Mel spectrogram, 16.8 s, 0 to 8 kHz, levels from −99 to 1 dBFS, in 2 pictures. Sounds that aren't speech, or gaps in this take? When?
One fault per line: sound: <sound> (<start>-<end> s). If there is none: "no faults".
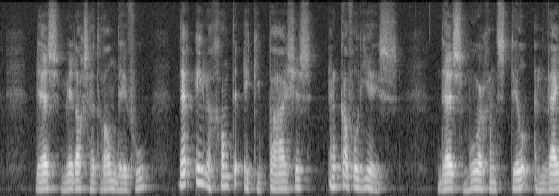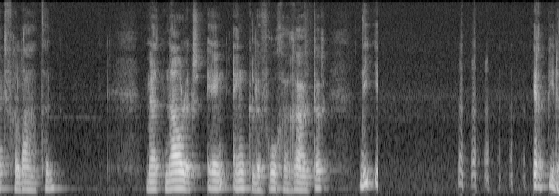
sound: laugh (15.2-16.3 s)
